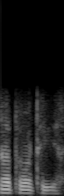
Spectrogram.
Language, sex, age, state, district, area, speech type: Santali, male, 18-30, West Bengal, Purulia, rural, conversation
